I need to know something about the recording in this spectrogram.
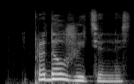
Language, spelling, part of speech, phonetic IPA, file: Russian, продолжительность, noun, [prədɐɫˈʐɨtʲɪlʲnəsʲtʲ], Ru-продолжительность.ogg
- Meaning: duration; continuance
